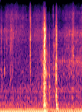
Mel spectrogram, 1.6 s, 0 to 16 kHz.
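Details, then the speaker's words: 2003 Citroen C3 1.4 HDi diesel shortly after starting: a steady rumble with even clatter and a brief rev blip, with no chuffing. The injector seal problem is ruled out by sound. "No, definitely not chuffing. So it's not the injector seal problem by the sound of it, because it would be rattling its brains out and chuffing away as soon as you tighten it up."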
